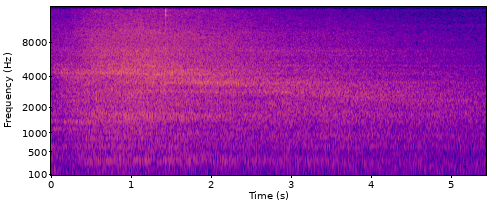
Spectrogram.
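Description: A Ninja Foodi grill air frying gives a constant, rushing fan roar close by, swelling slightly early on and then easing gradually.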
